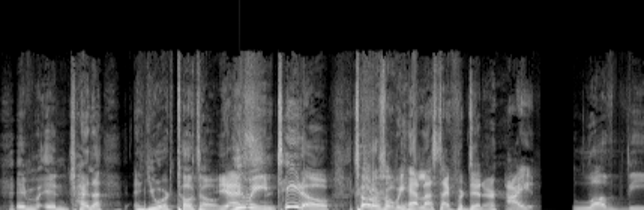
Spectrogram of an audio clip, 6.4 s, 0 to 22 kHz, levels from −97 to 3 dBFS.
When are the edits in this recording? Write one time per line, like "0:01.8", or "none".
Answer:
0:01.3
0:05.0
